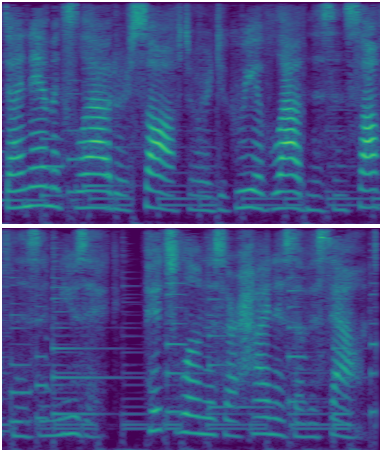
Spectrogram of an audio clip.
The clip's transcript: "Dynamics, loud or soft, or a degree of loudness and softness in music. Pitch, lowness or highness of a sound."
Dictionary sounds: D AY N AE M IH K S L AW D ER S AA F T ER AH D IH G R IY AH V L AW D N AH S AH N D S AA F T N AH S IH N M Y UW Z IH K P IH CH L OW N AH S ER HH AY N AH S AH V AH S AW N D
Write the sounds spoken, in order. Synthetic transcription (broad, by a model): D AY N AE M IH K S L AW D ER S AA F T ER AH D IH G R IY AH V L AW D N AH S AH N S AA F T N AH S IH N M Y UW Z IH K P IH CH L OW N AH S ER HH AY N AH S AH V AH S AW N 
